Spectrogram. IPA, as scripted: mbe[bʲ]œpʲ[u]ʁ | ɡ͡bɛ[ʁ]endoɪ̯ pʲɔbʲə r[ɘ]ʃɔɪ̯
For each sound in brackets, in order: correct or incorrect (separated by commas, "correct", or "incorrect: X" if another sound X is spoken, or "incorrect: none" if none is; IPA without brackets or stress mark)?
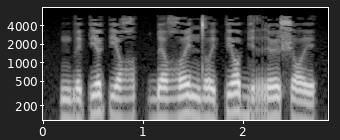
incorrect: pʲ, incorrect: ø, incorrect: ʁʷ, incorrect: ø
